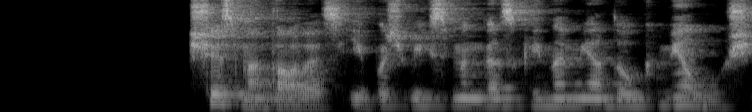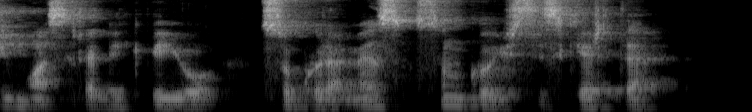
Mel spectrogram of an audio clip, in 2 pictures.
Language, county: Lithuanian, Vilnius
